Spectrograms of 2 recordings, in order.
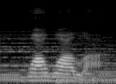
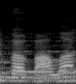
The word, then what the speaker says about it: Veualiah: The pronunciation of this angel is Veualiah. I like to say Veualiah because it's two vavs and a lamed, but that's what we're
